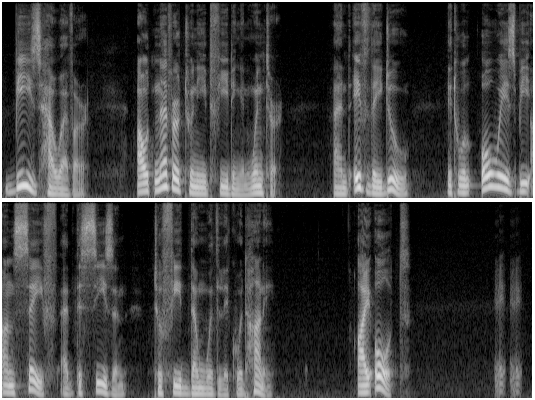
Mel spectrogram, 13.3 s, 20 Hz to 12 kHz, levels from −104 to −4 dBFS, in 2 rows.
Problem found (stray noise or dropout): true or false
true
